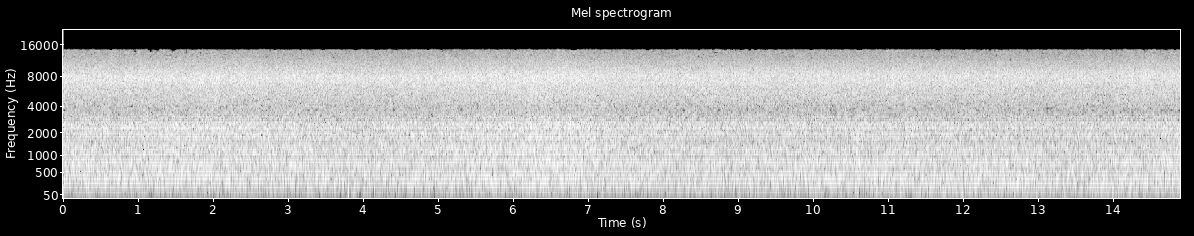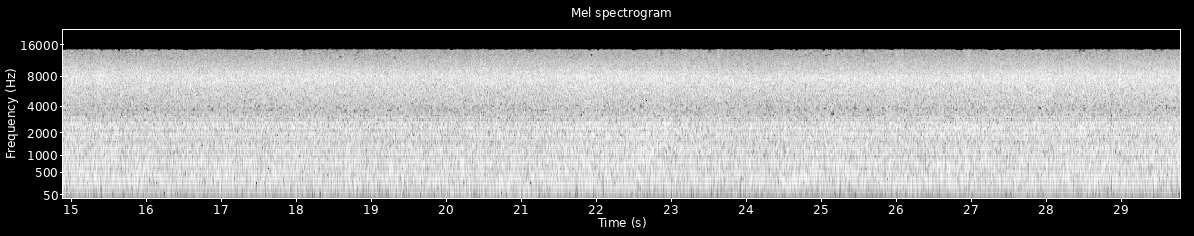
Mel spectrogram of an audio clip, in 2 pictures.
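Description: Heavy rain falling on grass and leaves, a dense, even hiss that holds steady throughout.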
